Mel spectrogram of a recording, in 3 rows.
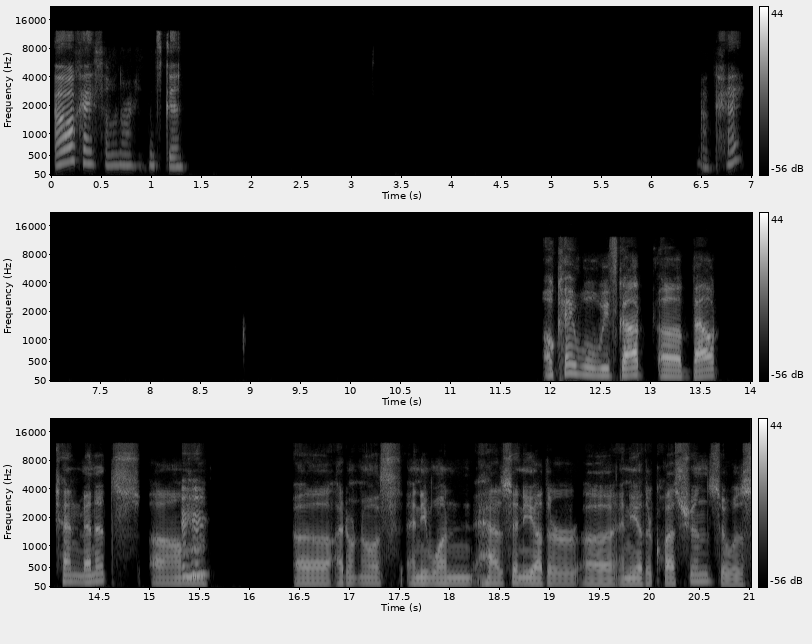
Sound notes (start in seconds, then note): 3.2 silence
